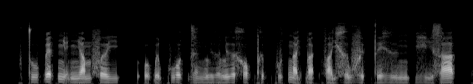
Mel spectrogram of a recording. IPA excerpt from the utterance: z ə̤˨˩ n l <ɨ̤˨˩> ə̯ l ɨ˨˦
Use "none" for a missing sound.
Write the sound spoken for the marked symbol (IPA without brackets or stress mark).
ɨ̤˨˩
